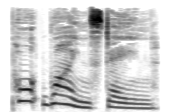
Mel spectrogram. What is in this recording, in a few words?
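"port-wine stain", British English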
